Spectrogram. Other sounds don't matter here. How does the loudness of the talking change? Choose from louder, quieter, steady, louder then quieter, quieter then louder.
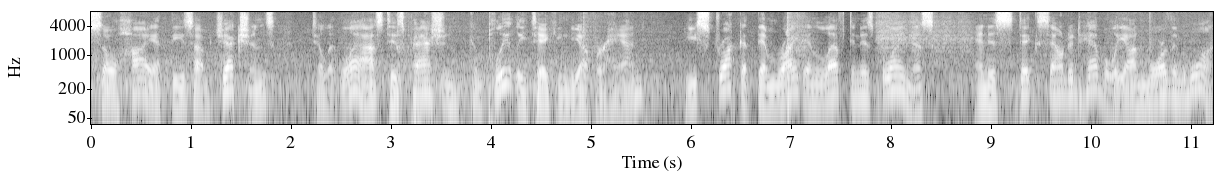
steady.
